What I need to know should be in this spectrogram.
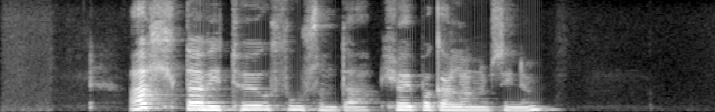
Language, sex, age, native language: Icelandic, female, 50-59, Icelandic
